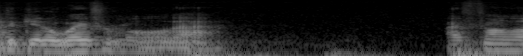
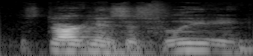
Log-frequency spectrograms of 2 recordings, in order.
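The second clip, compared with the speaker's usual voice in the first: usual speaking voice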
